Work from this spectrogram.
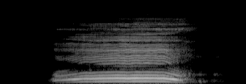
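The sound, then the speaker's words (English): A cow moos once in a long, steady, low bellow that lasts about a second and a half, holding its pitch before dropping off at the end, loud and alone. “he's hanging out, and there's the cow.”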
